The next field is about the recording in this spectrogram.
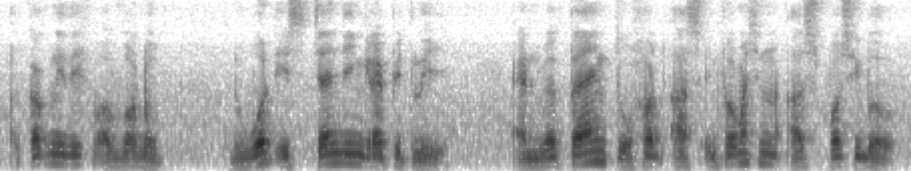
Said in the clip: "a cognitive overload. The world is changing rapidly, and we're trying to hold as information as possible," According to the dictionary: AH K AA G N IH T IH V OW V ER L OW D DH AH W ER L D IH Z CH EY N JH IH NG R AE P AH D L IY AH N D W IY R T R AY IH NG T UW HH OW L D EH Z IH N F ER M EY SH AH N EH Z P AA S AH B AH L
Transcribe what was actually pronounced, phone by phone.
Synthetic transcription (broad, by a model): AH K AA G N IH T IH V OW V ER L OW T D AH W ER D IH S CH EY N JH IH NG R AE P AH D L IY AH N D W IY R T R AY IH NG T UW HH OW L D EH S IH N F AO M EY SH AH N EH S P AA S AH B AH L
